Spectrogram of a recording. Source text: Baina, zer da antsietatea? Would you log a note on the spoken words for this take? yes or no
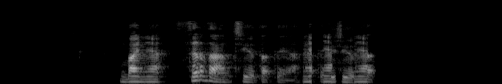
yes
